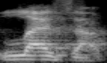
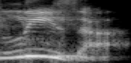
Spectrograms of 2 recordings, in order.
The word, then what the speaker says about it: Leza: okay look when i'm my name is spelled l-e-z-a everyone wants to pronounce it laza because with an e but it's lisa if somebody gets it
